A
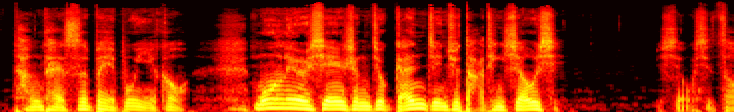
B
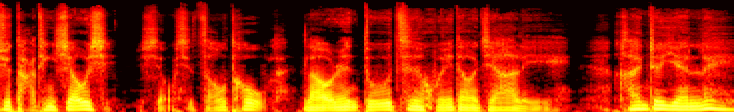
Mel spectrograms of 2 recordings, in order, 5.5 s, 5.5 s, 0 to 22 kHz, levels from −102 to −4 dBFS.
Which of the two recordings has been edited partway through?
B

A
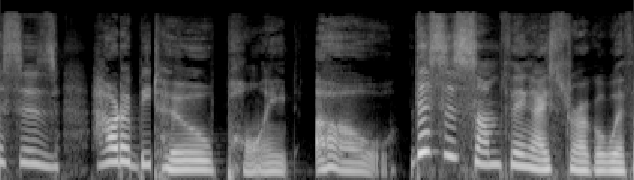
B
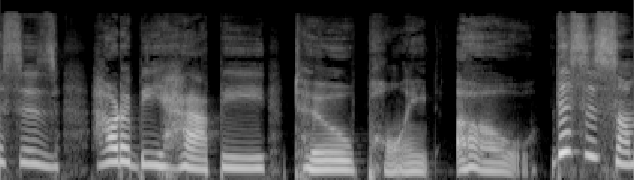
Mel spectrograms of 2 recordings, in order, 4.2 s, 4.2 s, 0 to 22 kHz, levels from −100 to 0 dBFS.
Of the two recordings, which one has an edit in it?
A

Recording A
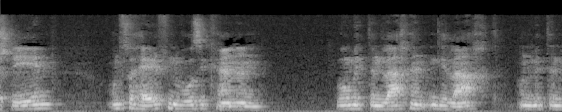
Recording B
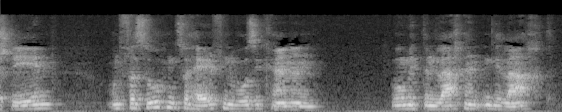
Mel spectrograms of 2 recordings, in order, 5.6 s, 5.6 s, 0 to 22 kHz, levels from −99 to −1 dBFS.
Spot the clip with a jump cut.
A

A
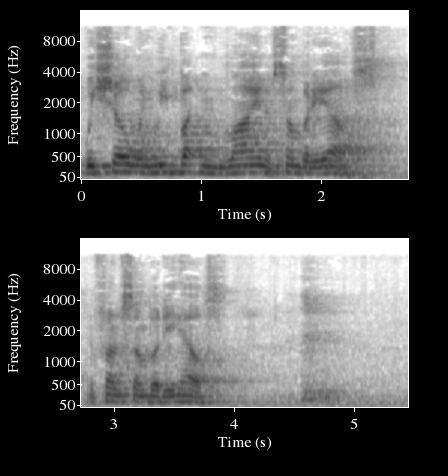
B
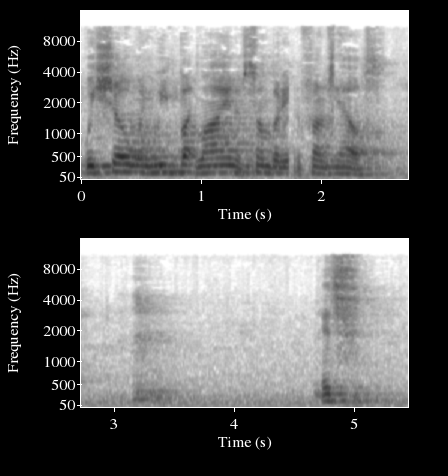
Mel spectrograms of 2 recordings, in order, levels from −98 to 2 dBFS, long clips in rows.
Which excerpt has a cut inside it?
B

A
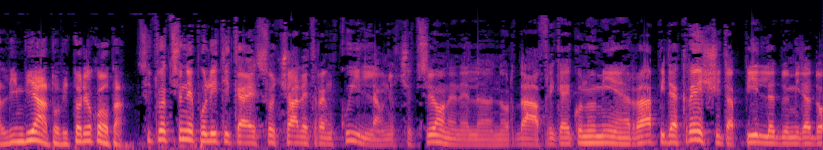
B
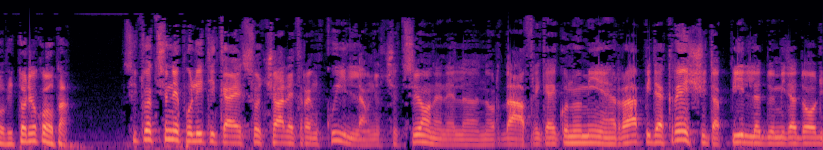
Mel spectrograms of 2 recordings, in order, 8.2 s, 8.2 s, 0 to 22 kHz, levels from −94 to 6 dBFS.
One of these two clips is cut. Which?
A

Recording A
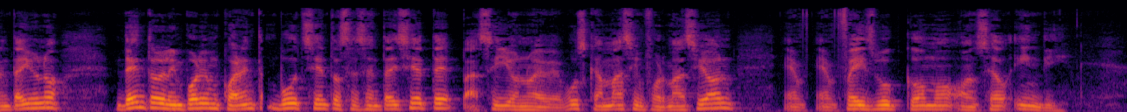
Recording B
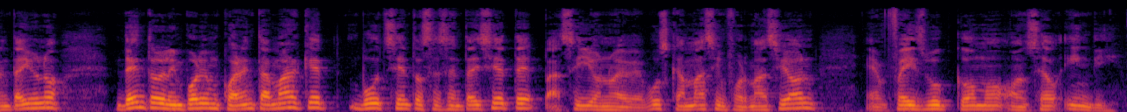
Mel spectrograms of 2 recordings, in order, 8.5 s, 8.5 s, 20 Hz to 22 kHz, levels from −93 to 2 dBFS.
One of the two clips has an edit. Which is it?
A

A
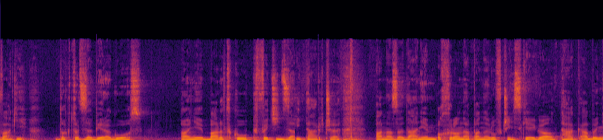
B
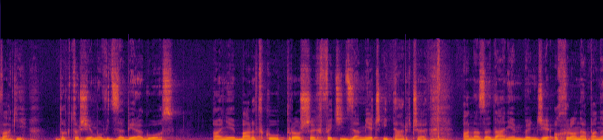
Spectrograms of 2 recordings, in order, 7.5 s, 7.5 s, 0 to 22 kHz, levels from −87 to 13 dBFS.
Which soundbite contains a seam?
A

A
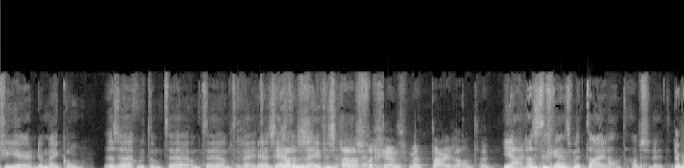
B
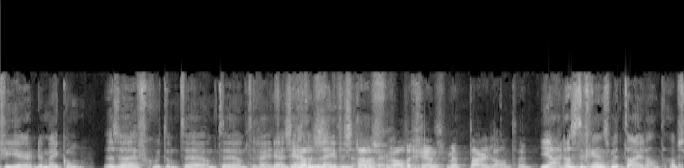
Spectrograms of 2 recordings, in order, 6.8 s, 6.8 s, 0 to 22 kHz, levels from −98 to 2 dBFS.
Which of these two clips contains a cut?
A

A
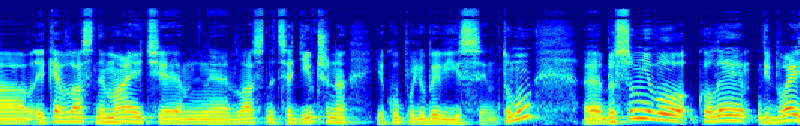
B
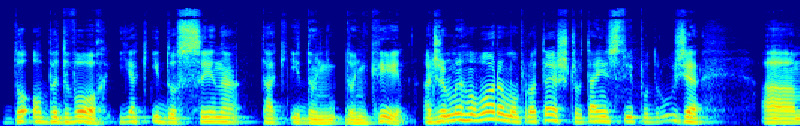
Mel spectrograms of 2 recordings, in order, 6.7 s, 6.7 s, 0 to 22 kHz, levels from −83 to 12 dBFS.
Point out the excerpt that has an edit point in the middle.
B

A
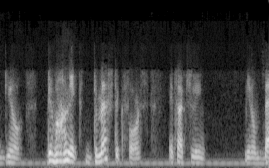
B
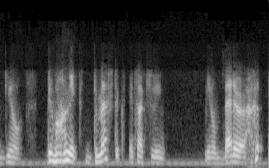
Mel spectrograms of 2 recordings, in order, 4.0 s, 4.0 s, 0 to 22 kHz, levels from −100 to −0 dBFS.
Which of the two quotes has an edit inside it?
B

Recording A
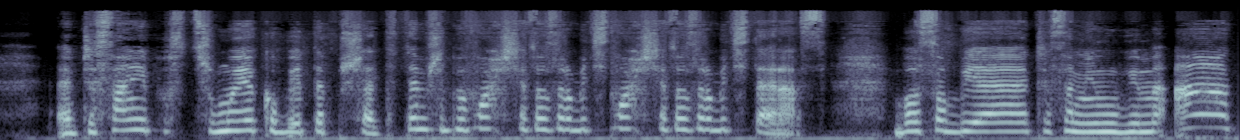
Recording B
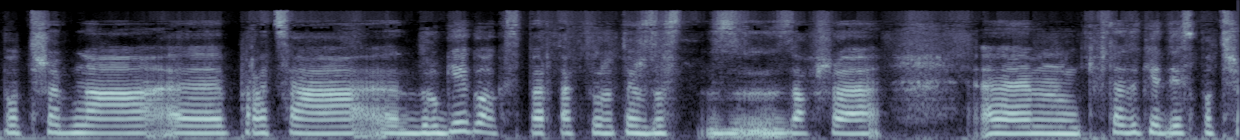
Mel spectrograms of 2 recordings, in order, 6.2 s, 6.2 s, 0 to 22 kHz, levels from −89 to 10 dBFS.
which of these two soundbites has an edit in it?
A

